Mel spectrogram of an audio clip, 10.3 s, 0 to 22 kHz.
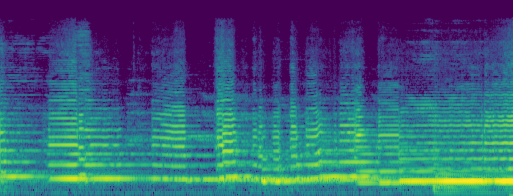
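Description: Swedish harp bass, a 3D-printed, carbon-fibre-wrapped double bass with sympathetic strings, played with a bow: a slow line of long held notes, some sliding into pitch, with a louder sustained note from about eight seconds in.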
